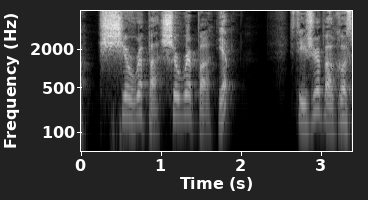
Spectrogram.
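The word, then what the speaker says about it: Schirripa: I don't know how to pronounce his last name. Sharippa.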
